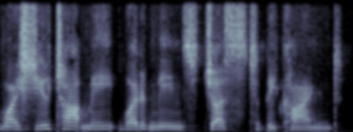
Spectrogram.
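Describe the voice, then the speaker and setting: Slow-spoken woman in a dry recording. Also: mid-range voice, steady tone, fairly bright tone, no echo. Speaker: speaker in a played tribute clip.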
